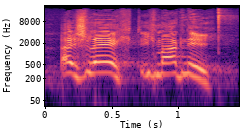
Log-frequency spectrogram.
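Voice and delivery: high, loud whining protest; whiny complaint. Retold or imitated. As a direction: whine like a reluctant believer. Voices complaining believer. (hohes, lautes Jammern)

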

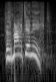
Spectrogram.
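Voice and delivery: high, loud, impassioned preaching; fiery preaching. Real, not acted. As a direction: preach it with full force. Preaching at full force. (leidenschaftlich, laut gepredigt)

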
